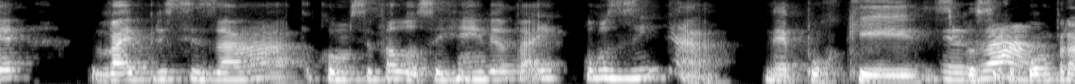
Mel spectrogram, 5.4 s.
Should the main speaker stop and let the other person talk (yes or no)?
no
